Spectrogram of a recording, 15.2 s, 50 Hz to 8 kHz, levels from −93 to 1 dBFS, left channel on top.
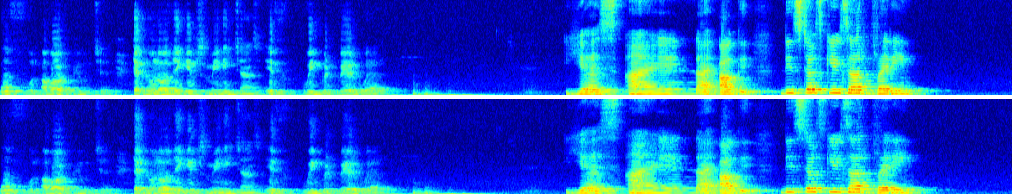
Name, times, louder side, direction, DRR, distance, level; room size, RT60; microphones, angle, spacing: voice 1, 0.0-5.8 6.3-6.8, left 1 dB, 90° left, 0 dB, 1.8 m, -40 dB
voice 2, 8.5-11.2 11.7-13.7, left 2 dB, 30° left, 2 dB, 0.5 m, -27 dB
6.5 x 3.1 x 5.0 m, 0.90 s
head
